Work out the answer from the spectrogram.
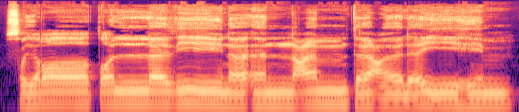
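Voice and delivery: measured chanted tajweed recitation; Quran recitation. Shown as a demonstration. Teacher recites the full verse.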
